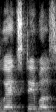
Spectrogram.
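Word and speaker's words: vegetables: सारे लोग हैं वेज यह जो वेजिटेबल्स है इसको वेजिटेबल्स प्रोनाउंस करते हैं। वेजिटेबल जबकि वेजिटेबल नहीं होता तो जस्ट हम इसको प्रोनाउंस करेंगे वेज and then टेबल्स। वेजिटेबल्स वेजिटेबल्स। तो ई का प्रोनाउंसिएशन वहां पे एक तरीके से खत्म हो जाता है। कुछ प्रोनाउंस नहीं होता।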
